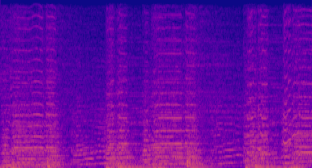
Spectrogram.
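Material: Nothing is struck.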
